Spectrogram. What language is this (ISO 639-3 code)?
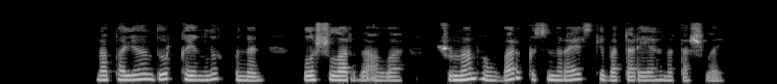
bak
